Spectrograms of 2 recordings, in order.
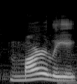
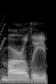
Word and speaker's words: Marle: We are going to be naming her Marley. Capital M A R L Y. All right. There's different schools of thought on how to pronounce this character's name. I mean I've always said Marley. Marl works too.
